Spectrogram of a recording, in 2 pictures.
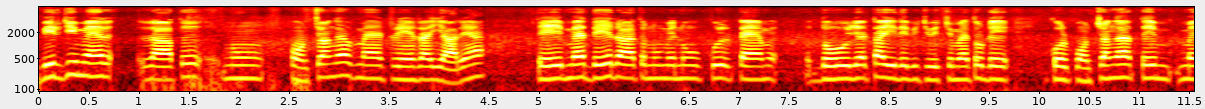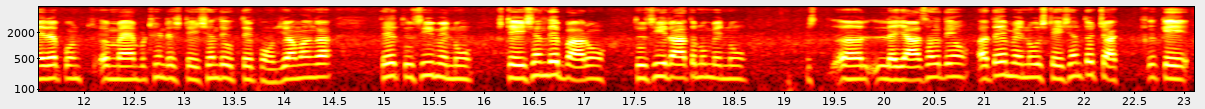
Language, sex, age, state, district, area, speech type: Punjabi, male, 18-30, Punjab, Mansa, urban, spontaneous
